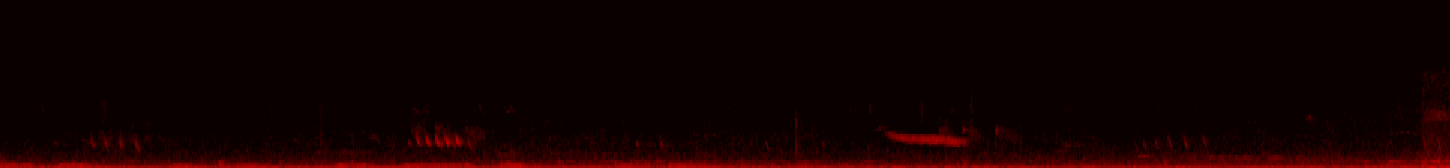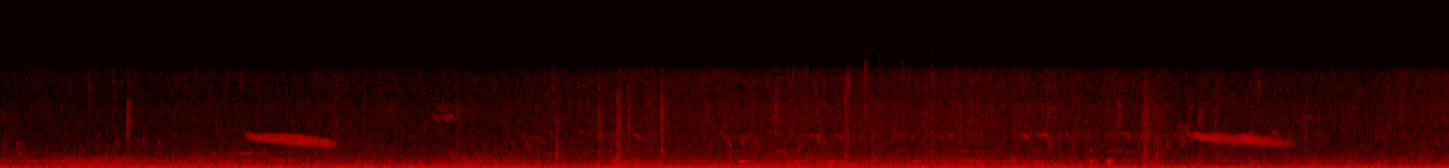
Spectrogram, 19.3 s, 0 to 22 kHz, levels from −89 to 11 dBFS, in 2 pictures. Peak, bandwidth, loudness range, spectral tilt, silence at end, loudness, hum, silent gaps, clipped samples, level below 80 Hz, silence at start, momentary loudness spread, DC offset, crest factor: -44 dBFS; 13 kHz; 7 LU; -4 dB/octave; 0 s; -62 LUFS; none; none; under 0.1%; -64 dBFS; 0 s; 8 LU; under 0.1%; 16 dB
